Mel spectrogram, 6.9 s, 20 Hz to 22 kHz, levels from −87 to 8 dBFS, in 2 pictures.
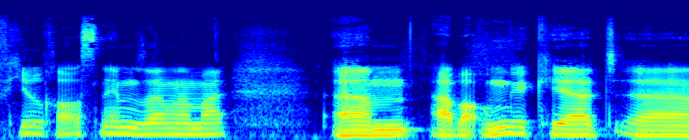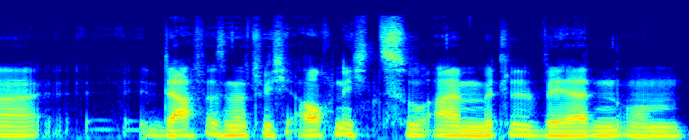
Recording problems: none

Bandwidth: 14.5 kHz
